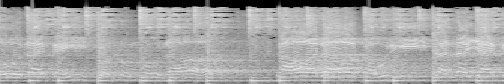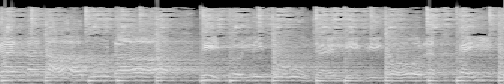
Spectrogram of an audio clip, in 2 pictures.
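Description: A man singing a Telugu devotional bhajan to Ganesha in a wavering, ornamented melody over a steady drone, with percussion keeping an even beat.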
